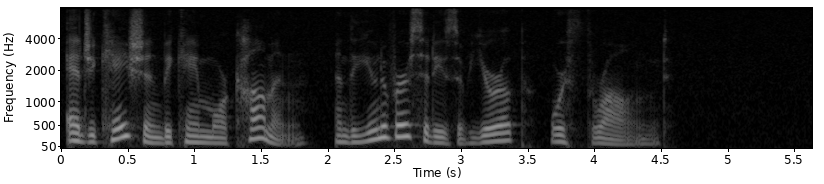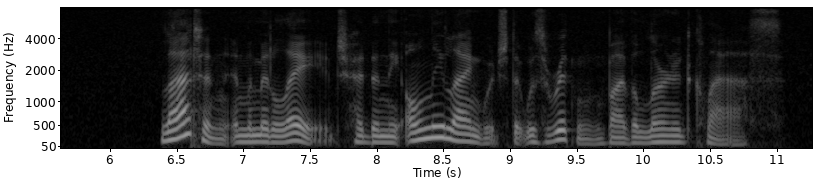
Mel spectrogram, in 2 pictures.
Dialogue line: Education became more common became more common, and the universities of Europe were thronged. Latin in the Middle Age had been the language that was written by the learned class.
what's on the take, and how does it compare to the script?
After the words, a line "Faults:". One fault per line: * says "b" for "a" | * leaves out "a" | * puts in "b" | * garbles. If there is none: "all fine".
Education became more common, and the universities of Europe were thronged. Latin in the Middle Age had been the only language that was written by the learned class.
Faults:
* leaves out "became more common"
* puts in "only"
